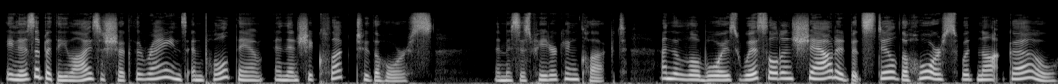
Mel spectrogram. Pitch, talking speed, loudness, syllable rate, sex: 225 Hz, 185 wpm, -18 LUFS, 5.1 syllables/s, female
